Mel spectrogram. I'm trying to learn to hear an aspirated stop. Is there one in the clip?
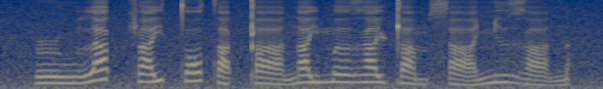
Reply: no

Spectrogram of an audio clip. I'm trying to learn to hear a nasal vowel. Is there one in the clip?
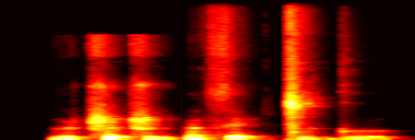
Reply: yes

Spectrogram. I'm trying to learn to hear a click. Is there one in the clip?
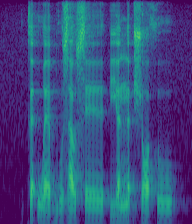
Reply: no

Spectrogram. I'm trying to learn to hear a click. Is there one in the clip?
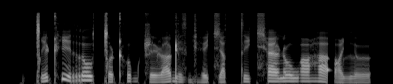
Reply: yes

